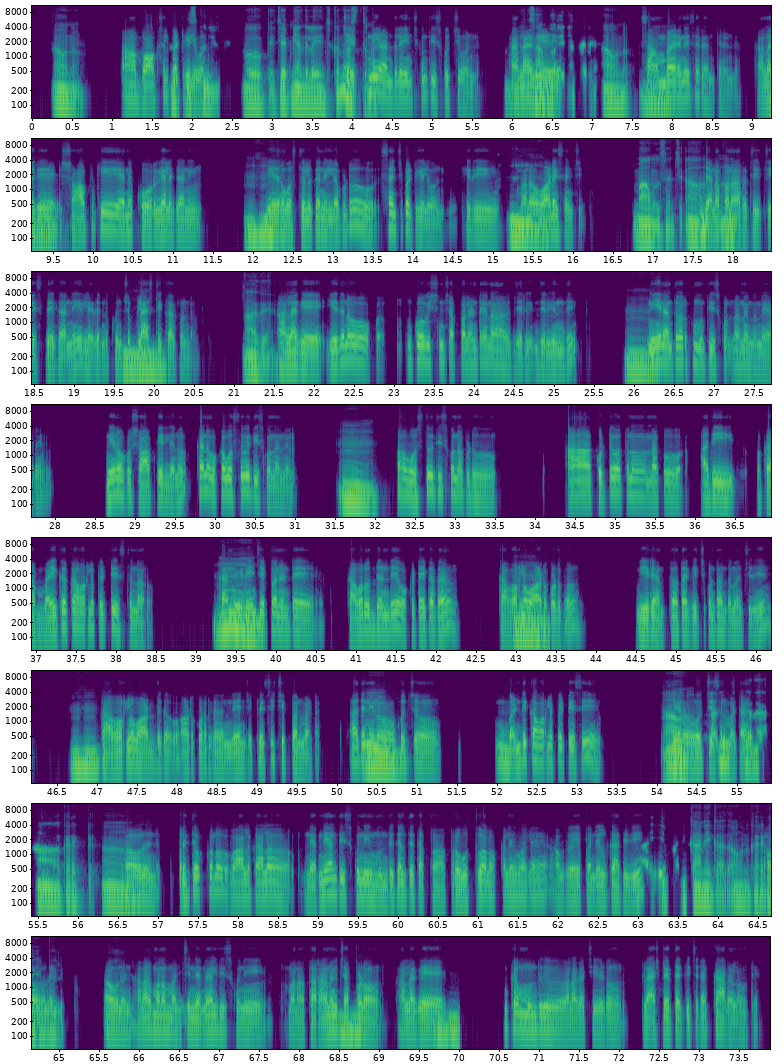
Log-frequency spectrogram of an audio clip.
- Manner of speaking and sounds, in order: in English: "షాప్‌కి"; in English: "షాప్"; tapping; in English: "మైకా కవర్‌లో"; other background noise; in English: "కరెక్ట్"; in English: "కరెక్ట్"; unintelligible speech
- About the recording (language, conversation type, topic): Telugu, podcast, మీ ఇంట్లో ప్లాస్టిక్ వినియోగాన్ని తగ్గించడానికి మీరు ఎలాంటి మార్పులు చేస్తారు?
